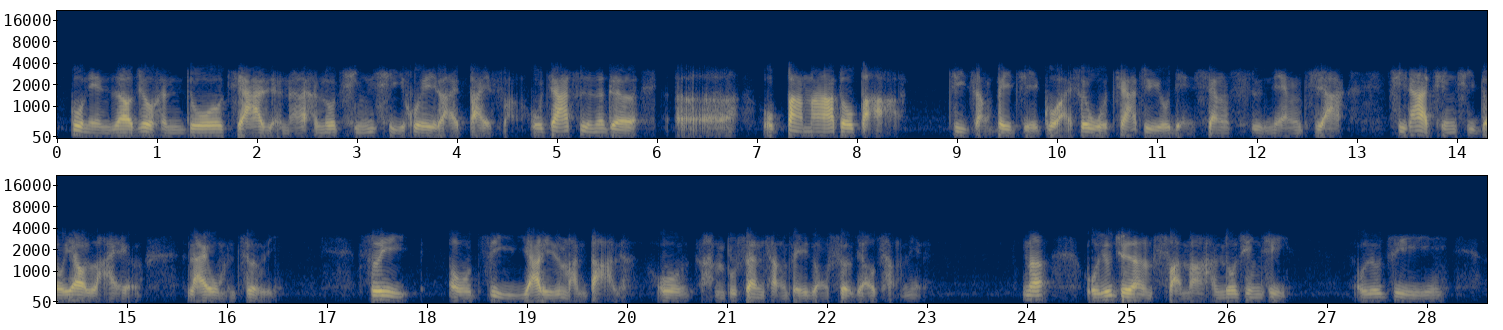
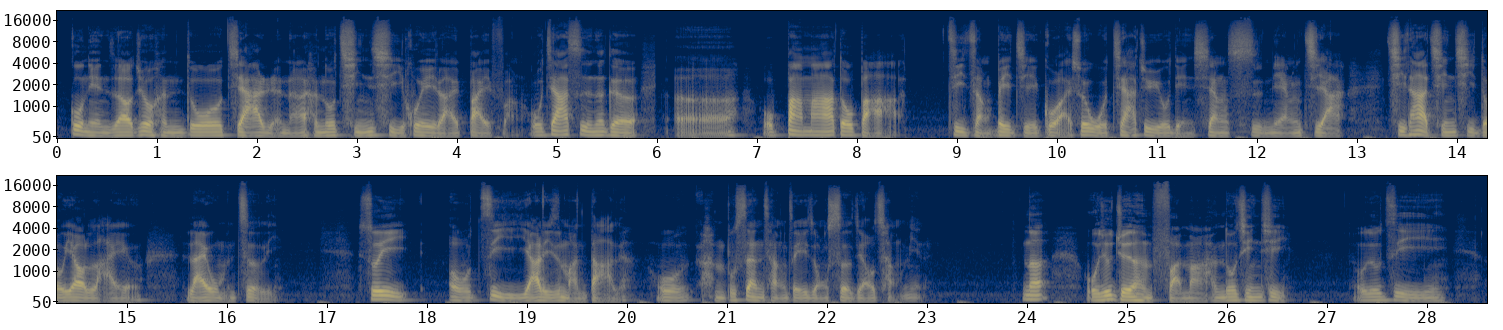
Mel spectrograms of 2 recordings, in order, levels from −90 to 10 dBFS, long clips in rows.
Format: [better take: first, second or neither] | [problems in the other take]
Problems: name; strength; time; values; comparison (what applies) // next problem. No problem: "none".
second | phone-call audio; poor line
